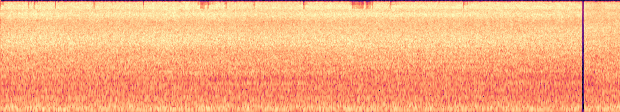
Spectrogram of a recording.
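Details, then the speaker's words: Home air conditioner indoor unit after replacing the failed blower motor, first power-on: smooth steady low hum with even airflow rush, no rubbing, squeal or rattle; new blower running normally. "Okay. Here's the moment of truth. Let's turn her on. Yeah, that's a good sound."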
